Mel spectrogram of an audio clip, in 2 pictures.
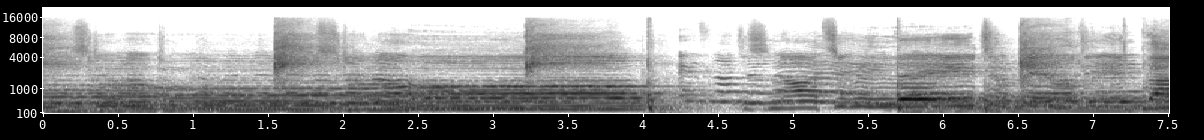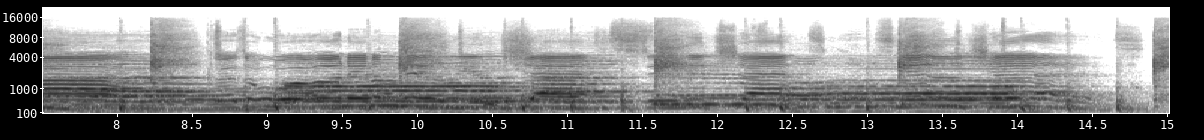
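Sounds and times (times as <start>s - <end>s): a cappella group singing in harmony: 0.0s - 15.0s.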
